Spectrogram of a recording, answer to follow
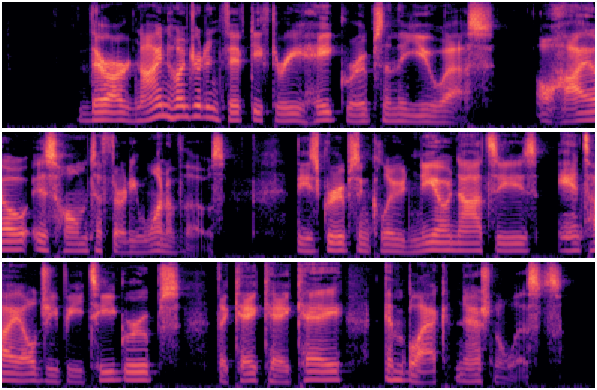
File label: VO GROUP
